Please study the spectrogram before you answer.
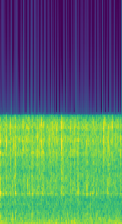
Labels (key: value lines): label: ambient
recorder: HydroMoth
